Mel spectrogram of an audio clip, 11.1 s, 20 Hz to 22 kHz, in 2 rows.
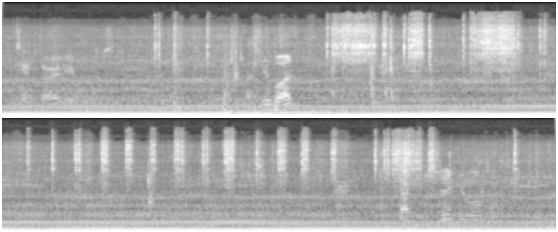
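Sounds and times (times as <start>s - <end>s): boat engine running: 0.0s - 11.0s
fishing reel ratchet clicking: 3.2s - 10.0s.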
